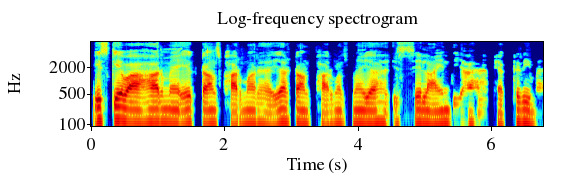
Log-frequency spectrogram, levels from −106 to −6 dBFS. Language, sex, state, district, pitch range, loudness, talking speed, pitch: Hindi, male, Bihar, Jahanabad, 100-110 Hz, -19 LUFS, 150 wpm, 105 Hz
